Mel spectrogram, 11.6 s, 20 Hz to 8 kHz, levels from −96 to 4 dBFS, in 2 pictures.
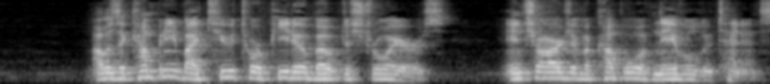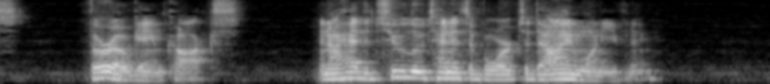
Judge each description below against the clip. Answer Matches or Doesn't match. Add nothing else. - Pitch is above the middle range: Doesn't match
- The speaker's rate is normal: Matches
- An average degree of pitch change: Matches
